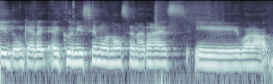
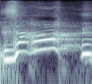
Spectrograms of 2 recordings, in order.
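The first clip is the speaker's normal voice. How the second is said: surprised. Retold or imitated. Meeting her ex by surprise.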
